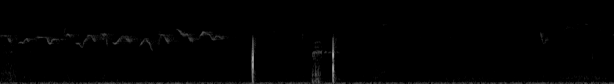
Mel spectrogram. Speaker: um hear that little ticking on the right side no i don't oh hugh livingston huh you don't hear that ticking oh now i now i do i turn it up maybe yeah i turned your way up that's something a little pcm a10 does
